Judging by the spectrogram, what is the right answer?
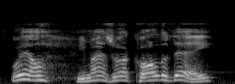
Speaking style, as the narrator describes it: announced the old man

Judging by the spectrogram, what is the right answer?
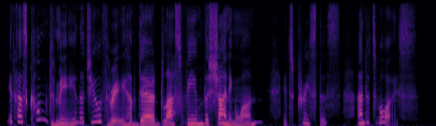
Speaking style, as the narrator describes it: went on Yolara smoothly

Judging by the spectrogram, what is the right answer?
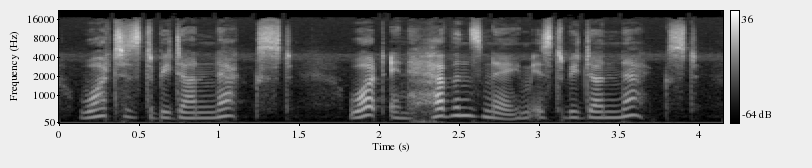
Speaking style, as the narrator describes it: cried Charles

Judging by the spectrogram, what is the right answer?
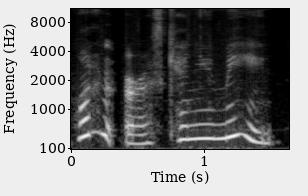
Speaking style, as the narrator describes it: at length exclaimed

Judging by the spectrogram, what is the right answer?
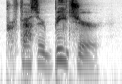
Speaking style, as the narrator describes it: gasped the young inventor

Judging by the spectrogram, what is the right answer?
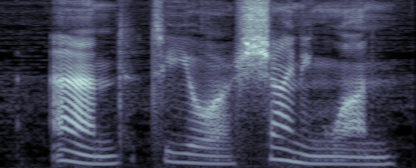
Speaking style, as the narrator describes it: she added slowly

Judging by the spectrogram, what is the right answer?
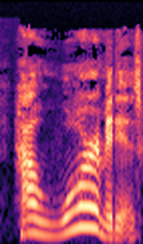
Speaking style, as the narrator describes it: cried Randy

